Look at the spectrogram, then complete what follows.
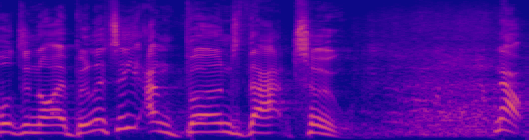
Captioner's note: audience laughs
